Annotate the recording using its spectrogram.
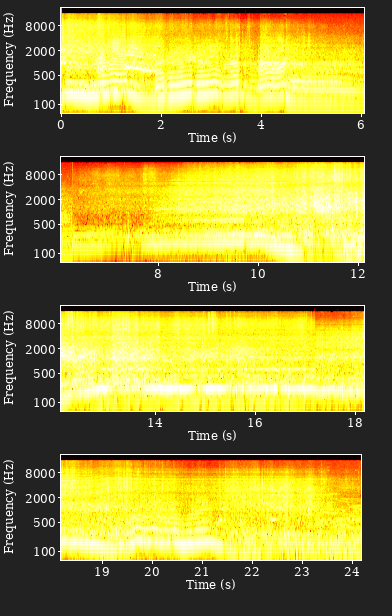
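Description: Small rally hatchback engines driven hard on a stage, one car after another: revs rising and falling quickly through corners, then a sharp drop in pitch near the middle as the driver lifts off, followed by a long stretch held at high, steady revs that sags briefly near the end.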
